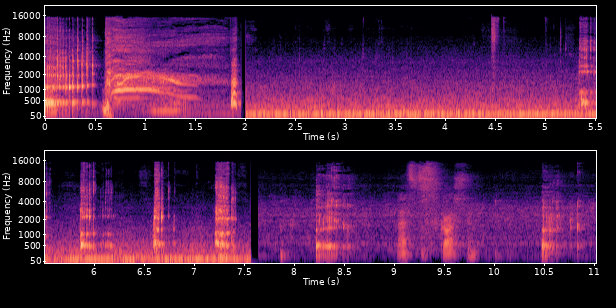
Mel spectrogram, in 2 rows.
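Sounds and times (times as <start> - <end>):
car engine running: 2.0 - 7.6.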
